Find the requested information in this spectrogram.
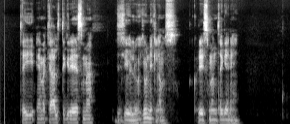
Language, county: Lithuanian, Kaunas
